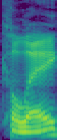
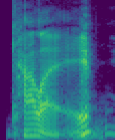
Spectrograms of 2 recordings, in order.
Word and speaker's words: Calais: like it's not so it's not clay how do you say it Kelly I mean Calais oh my God yes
